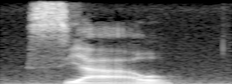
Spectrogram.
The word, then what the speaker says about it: xiao: mot le deuxième procès xiao ici la lettre is constitue l'initiale dans la langue chinoise l'initiale is un mix entre la prononciation que nous faisons des lettres ch et s en français nous allons donc les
